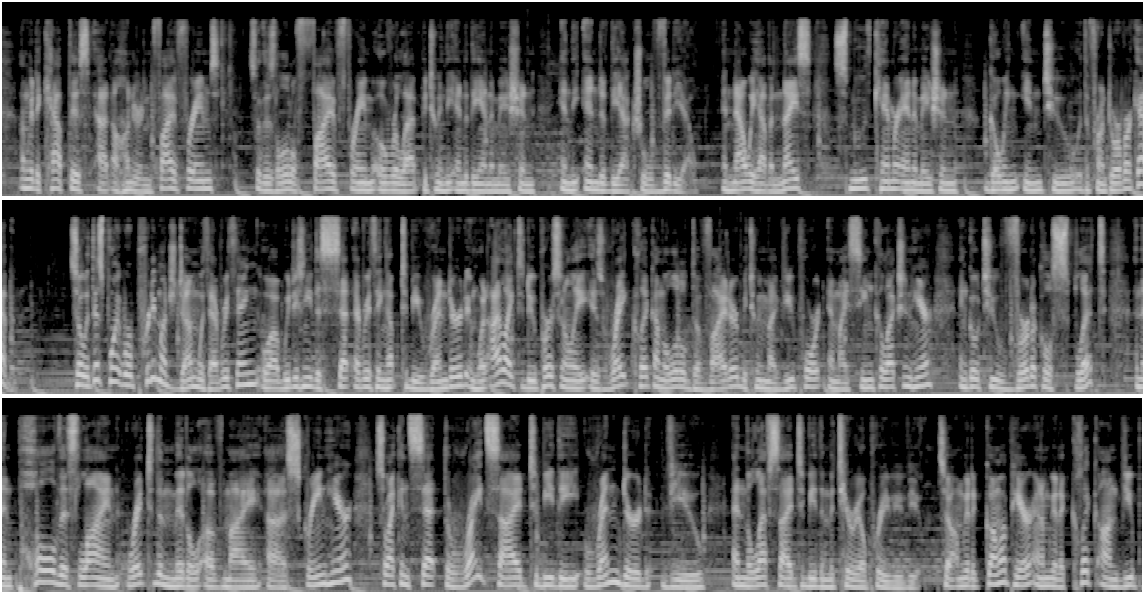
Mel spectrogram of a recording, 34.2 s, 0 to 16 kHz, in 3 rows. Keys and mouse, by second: 0.5-2.3 drag, 4.2-7.6 drag, 7.8 space, 12.3-14.4 drag, 20.8-30.1 right drag.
